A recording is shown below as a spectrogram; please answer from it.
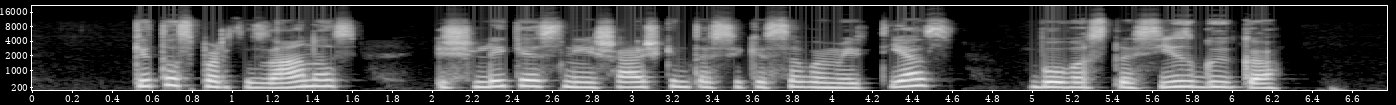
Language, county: Lithuanian, Utena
